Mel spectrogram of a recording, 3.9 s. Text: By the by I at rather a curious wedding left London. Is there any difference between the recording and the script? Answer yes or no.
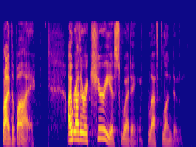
no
